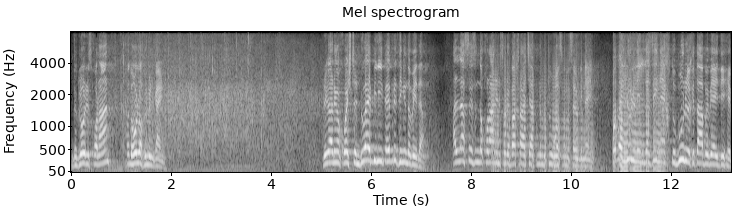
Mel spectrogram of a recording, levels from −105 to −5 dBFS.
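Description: Comfort noise in place of the background appears first at 3.68 to 3.80 s, then at 3.88 to 5.04 s, 7.16 to 7.64 s and 10.56 to 10.84 s. In each gap the real background, with its small detail, gives way to a steady, featureless hiss about 2 dB quieter (about 1 dB at 10.56 s). The likely cause is discontinuous transmission: the sender goes silent when no activity is detected, and the receiver fills the pause with synthetic noise.

Buffer tearing runs from 8.40 to 11.97 s as a robotic buzz at 200 Hz, present only while there is signal. The writing and reading sides of a ring buffer have drifted so they cross inside every period. Roughly 15% of each chunk is stale audio from about a lap earlier, with hard joins on both sides. The 200 Hz rate points to a 5 ms buffer period. The call codec path is audible as a band limit, with nothing above 8 kHz.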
